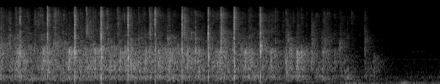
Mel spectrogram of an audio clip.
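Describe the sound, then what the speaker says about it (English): A lecture audience applauds to welcome a speaker, with fairly faint clapping that holds steady for a few seconds and then fades out at the end. "Let's give him a round of applause"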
